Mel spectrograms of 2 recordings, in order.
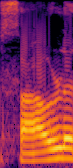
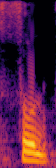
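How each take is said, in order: First: The L sound is pronounced in the word. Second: The L sound is left out of the word. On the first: The speaker calls it wrong. "साउल्ड नहीं" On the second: The speaker calls it right. "इसे शुड पढ़ेंगे"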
